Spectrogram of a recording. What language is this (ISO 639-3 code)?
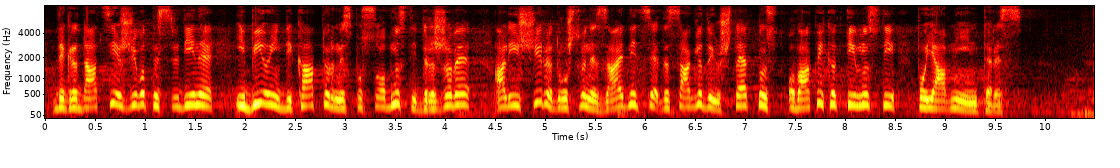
srp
